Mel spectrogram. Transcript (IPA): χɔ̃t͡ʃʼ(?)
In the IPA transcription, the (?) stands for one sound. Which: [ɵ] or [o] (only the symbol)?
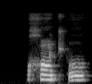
o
